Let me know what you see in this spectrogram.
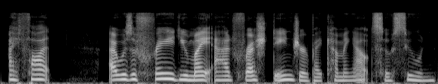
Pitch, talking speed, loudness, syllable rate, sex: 200 Hz, 190 wpm, -18 LUFS, 5.0 syllables/s, female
